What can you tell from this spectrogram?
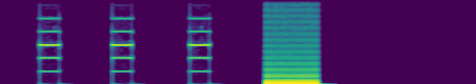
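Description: Quiz countdown-timer sound effect: three short high beeps a second apart, then a longer, lower buzzer about three and a half seconds in as the countdown runs out.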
